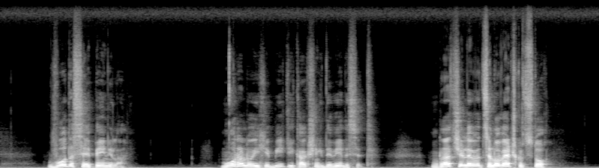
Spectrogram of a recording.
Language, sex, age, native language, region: Slovenian, male, 18-29, Slovenian, Drava region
